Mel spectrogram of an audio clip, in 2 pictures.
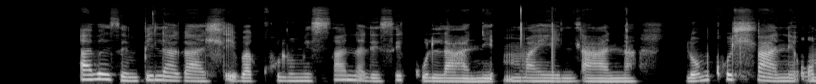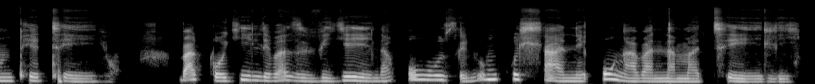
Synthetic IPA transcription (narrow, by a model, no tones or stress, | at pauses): aβɛzempʼilaɣaɬɛ̰βakʰulumisanalesiɡ̥ʱulanɛmajɛlana | lom̩kʰuɬanɛ̰ʔom̩pʰɛtʰɛːjɔ | βa̰ɡ͡ǃʱoɣilɛβa̰ziviɣɛlauɣuzɛlum̩kʰuɬa̰nɛuŋaβanamatʰeːli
